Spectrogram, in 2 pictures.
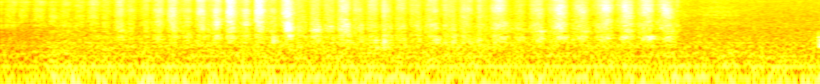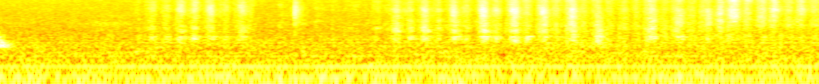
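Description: A cloth rubs polish onto a leather shoe with a soft, steady scrubbing.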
